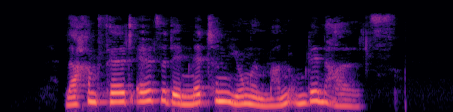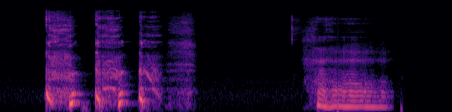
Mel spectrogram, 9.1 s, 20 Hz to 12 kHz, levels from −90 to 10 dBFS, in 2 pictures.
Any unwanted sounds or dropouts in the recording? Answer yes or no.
yes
